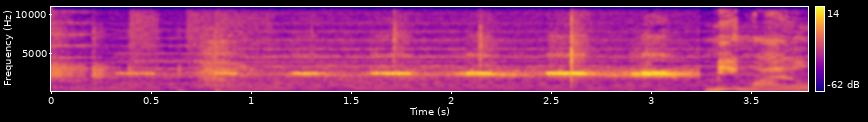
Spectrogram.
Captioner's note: sigh; crickets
